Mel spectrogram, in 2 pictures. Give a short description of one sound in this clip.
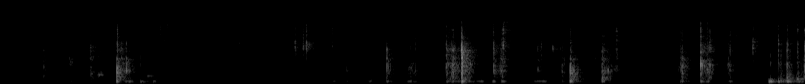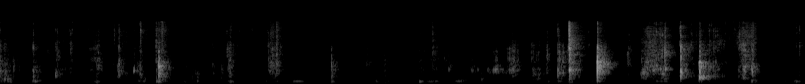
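Cards rustle and click softly as a hand flips through them.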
